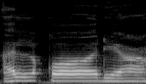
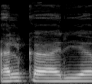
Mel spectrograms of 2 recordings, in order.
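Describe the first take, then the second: First: The first consonant is a heavy, deep q. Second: The first consonant is a light, plain k. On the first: The speaker calls it right. "അൽ ഖാരിഅ എന്ന രീതിയിൽ തന്നെ അത് ഓതേണ്ടതാണ്" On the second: The speaker calls it wrong. "പല കുട്ടികളും അൽ കാരിയ മൽ കാരിയ എന്ന രീതിയിൽ ഓതാറുണ്ട്. അങ്ങനെ ഓതിയിട്ട് ഒരു കാര്യമില്ല"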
